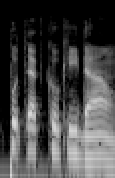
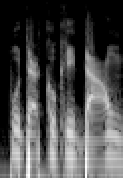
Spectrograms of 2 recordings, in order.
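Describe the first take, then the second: First: It is said in the speaker's normal voice. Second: It is said in an imitated celebrity voice.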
